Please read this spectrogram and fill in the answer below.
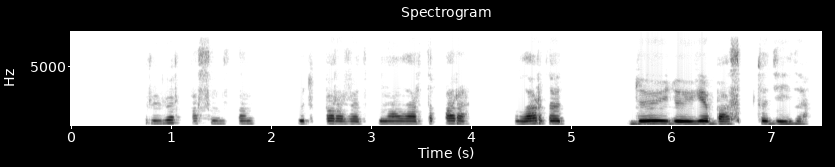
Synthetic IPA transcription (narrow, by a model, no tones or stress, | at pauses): t̪ʰʏɾele̞ɾqʰɑsəməzd̪ɑn | wɵt̪ɪ̥p̚b̥ɑɾɑʒɑt̪əp̚mənɑlˠɑɾd̪əqʰɑɾɑ | bolˠɑɾd̪ɑ | d̪ɵjd̪ɵjɡʲe̞bɑsə̥p̚t̪əd̪ejd̪ɪ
